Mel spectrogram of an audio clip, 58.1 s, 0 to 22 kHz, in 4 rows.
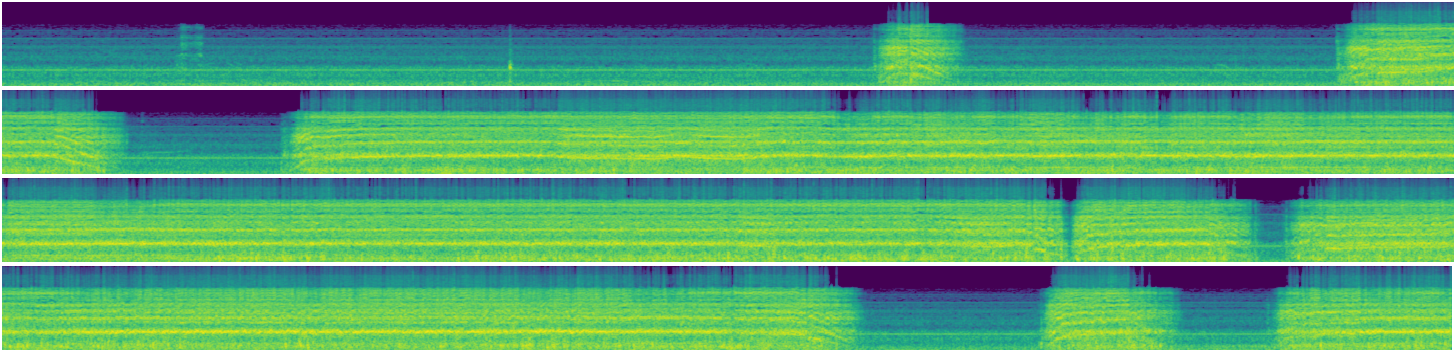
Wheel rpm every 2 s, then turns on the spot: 0, 0, 0, 20, 0, 20, 140, 10, 220, 220, 220, 230, 230, 230, 230, 230, 230, 230, 190, 150, 150, 210, 210, 210, 200, 10, 80, 100, 220.
6-8 50-52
